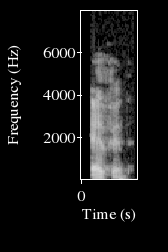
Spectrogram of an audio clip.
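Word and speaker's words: עֶבֶד: A palavra eved. Eved significa servo. De novo, o acento na primeira sílaba e 2 segolos.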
